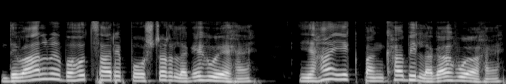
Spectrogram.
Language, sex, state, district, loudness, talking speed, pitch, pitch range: Hindi, male, Jharkhand, Ranchi, -14 LUFS, 175 wpm, 175 Hz, 155-200 Hz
